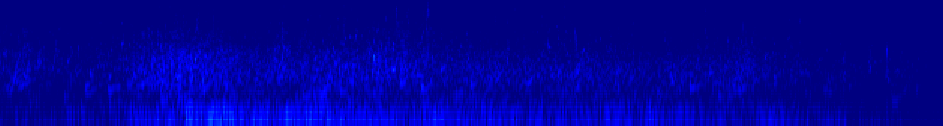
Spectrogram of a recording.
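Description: Near silence: a very faint, even hiss with a light crackle, swelling about a second in and fading away toward the end.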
